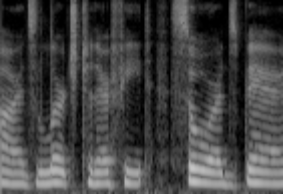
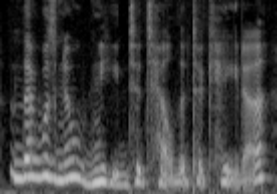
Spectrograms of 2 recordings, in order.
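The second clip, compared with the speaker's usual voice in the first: ordinary delivery, nothing marked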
